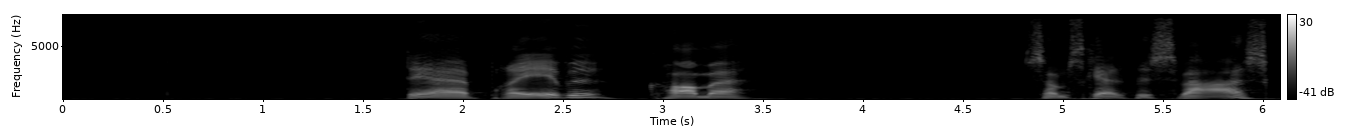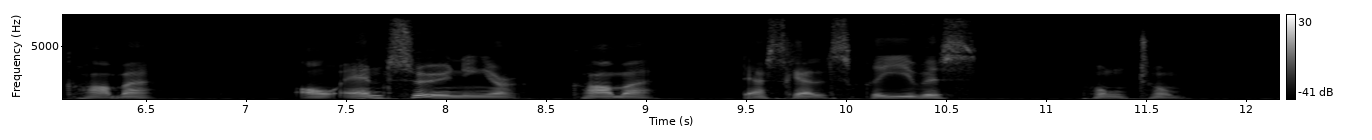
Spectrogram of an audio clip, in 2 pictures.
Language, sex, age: Danish, male, 62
